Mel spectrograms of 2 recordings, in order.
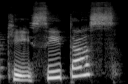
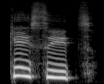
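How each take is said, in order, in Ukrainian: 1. Голосний перед закінченням зберігається. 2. Голосний перед закінченням випадає. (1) "по правилах ми маємо «ое» залишити" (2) "в розмовній мові дуже часто ми чуємо"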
